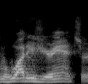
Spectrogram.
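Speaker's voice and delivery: put-on smug tone. Retelling how a man smugly asked for an answer, retelling a smug question. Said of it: "he's kind of smugly said".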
